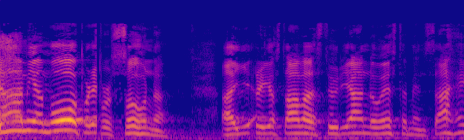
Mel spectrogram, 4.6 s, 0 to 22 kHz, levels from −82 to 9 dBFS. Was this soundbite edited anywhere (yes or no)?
yes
